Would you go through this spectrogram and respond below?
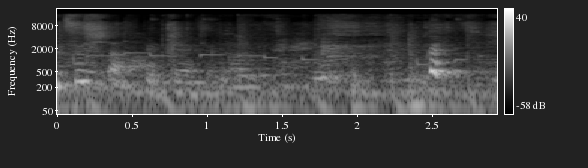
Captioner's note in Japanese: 小声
